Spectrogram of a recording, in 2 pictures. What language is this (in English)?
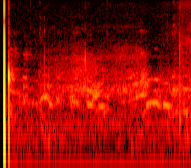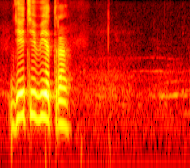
Russian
